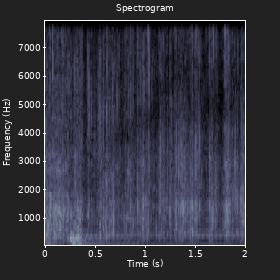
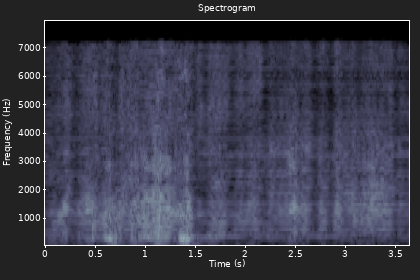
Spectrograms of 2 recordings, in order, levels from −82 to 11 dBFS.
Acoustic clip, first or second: first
